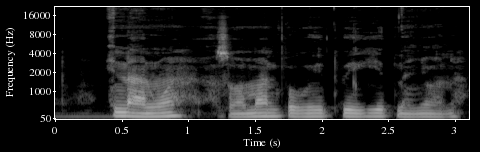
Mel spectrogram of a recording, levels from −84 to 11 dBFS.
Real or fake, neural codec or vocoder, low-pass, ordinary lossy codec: real; none; none; none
